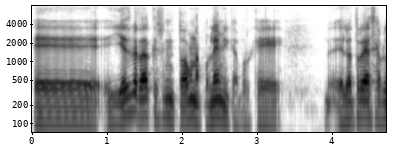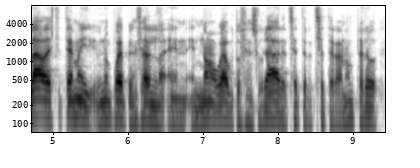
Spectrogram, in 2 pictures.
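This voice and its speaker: A man, a novelist, talking reflectively about writing, with frequent pauses and restarts. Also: lowish voice. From Mexico. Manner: reflective, many filler hesitations and restarts. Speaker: novelist guest. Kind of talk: conversational talk show discussion.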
